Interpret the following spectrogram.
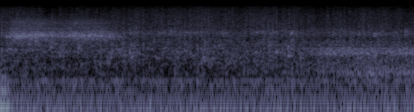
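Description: Steady trickle and splash of a garden fountain, a radio-drama sound effect, under the hiss and low hum of an old transcription recording.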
